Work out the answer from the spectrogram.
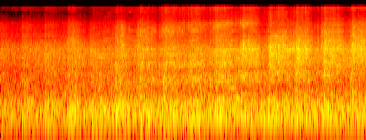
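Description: Freight train of flat wagons rolling past: a steady rumble of wheels on the rails, with repeated clacks of the wheels over the rail joints.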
